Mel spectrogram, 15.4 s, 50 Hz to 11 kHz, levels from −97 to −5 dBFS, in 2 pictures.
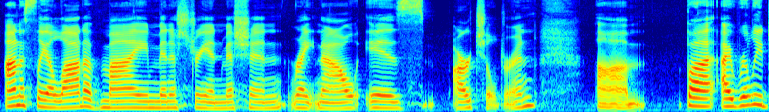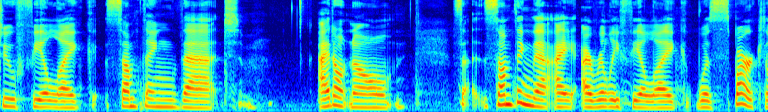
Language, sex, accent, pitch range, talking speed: English, female, American, 180-210 Hz, 135 wpm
